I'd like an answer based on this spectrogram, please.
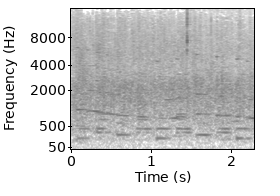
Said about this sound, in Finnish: Antakaa vielä pienet aplodit Pertulle. Hienosta esityksestä, hyvin tehty.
